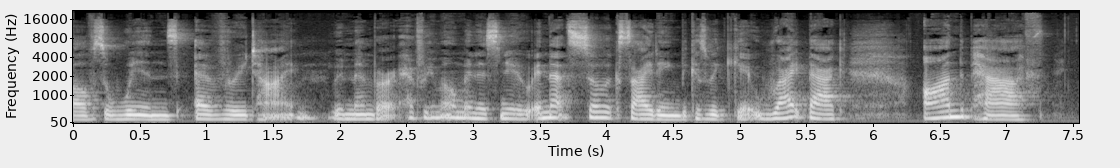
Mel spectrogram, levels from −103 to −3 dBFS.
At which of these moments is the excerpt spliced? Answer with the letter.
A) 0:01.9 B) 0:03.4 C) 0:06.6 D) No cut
A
